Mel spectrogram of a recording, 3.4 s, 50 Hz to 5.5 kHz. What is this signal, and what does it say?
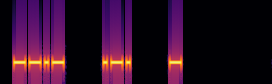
Morse code, heard as a keyed tone, about 25 wpm, spaced as for 13 wpm, 600 Hz. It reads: QRT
